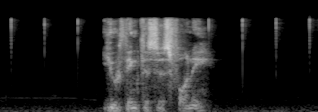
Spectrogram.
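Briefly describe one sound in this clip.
A man speaks gruffly and angrily.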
